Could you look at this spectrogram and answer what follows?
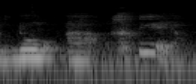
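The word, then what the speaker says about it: Noach: 그게 뭐냐면 노아의 원래 히브리식 발음이로 노아흐예요.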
